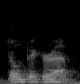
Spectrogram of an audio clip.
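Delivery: usual speaking voice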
